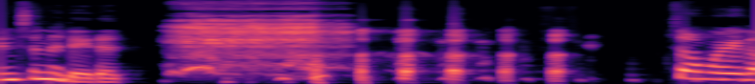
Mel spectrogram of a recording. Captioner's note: laughing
